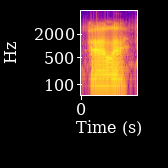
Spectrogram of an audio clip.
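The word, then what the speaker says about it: ἀλλά: Ada contoh kata Allah, ya, transliterasinya A-L-L-A, bunyi ucapannya, cara membacanya Allah.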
